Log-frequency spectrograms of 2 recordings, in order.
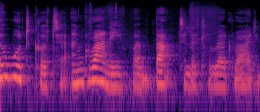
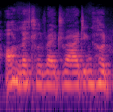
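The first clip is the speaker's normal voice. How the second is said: ordinary delivery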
